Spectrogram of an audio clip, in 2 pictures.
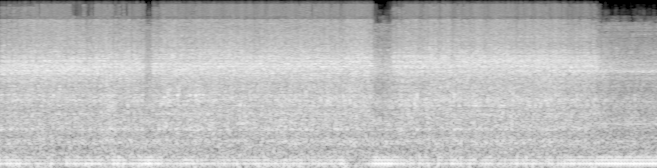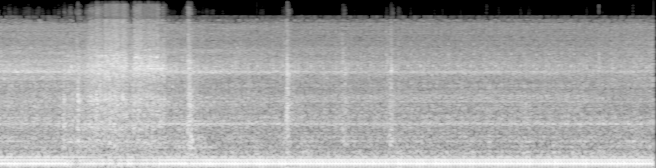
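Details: Idle after installing custom CPL Racing straight-cut gear set: fast fairly regular crackle about four ticks a second over the idle; source unknown.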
